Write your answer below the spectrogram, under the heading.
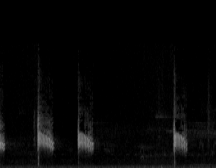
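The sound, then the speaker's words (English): House wren calls: a few short, high, slightly buzzy notes ring out one at a time with clear pauses between them, above a faint low background hum. “The chatty wrens nest in cavities, including nest boxes.”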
